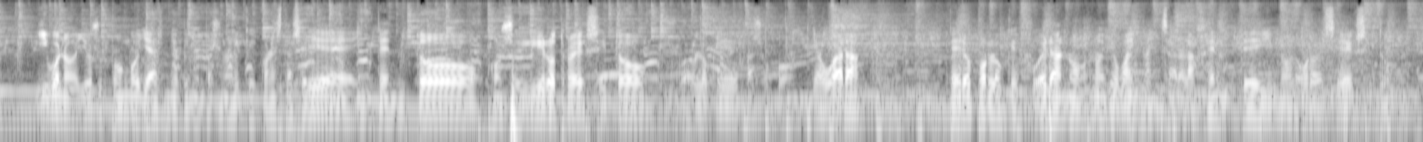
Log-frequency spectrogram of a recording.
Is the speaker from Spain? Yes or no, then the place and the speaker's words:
yes; Aragon, Spain; aunque no es mi lengua materna ni tengo familia allí. Pues bueno, la cercanía hace que en Aragón se coja la cadena TV3 y muchos aprendamos catalán con los dibujos animados en esa época.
